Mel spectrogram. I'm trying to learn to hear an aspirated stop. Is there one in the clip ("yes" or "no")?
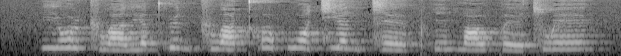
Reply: yes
